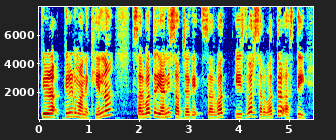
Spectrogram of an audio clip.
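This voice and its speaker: A woman's voice: on the high side, moderate pace. A woman teaching a Sanskrit lesson to children, patiently reading each example aloud and then explaining it. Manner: patient, calls the pupils "beta", reads each example aloud then translates it. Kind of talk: classroom lesson explaining Sanskrit words in Hindi.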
